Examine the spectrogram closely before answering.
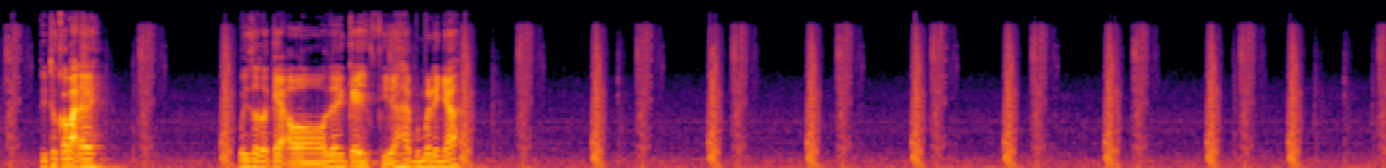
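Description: Footsteps run steadily over grass.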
